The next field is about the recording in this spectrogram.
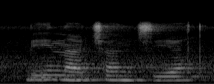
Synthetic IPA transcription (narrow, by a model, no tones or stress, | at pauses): binat͡ʃʰand͡ʒija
